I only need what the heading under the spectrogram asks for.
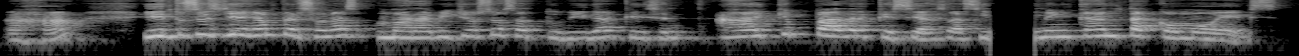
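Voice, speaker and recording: High-voiced Mexican woman, chatty. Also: normal speed. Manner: warm, chatty, addresses viewers directly. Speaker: live-stream host reading viewer comments. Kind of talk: casual motivational talk.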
